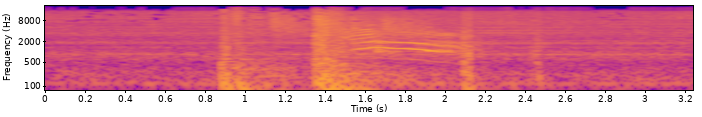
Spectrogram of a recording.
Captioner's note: whack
